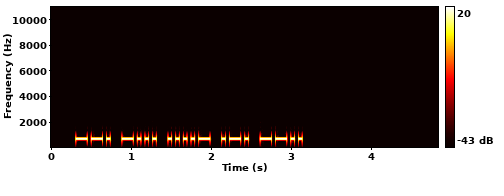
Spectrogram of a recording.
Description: Morse code, heard as a keyed tone, about 25 wpm, 700 Hz. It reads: GB4RZ
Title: Code Groups - 5 Letter:Numbers - 25wpm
